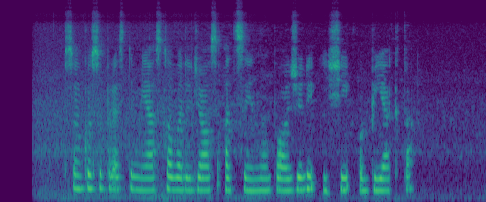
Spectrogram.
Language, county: Lithuanian, Kaunas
